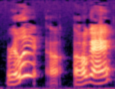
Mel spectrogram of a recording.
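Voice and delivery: a sudden high surprised "Really?" then a doubtful okay; skeptical really. Retold or imitated. Imitating Dan doubting Amenadiel's police plan, high and surprised. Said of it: "Dan's kinda like".

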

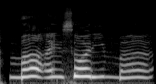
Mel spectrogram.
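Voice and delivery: high, loud hammed-up sorry; tearful apology recited. Fan reciting the daughter's apology to her mother, pleading. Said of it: "kayang-kaya ko itong, ano, i-recite".

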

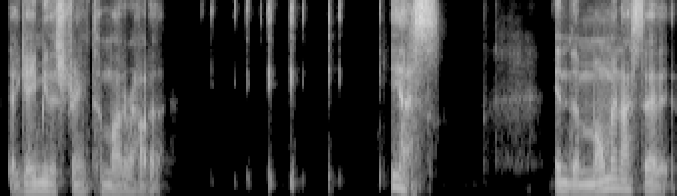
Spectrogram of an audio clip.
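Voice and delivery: ordinary talk

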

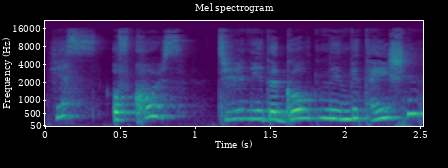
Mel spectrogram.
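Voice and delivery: imitated exasperated teacher, pitched well up; high, impatient sarcasm, half joking; mock irritated. Teacher to student stuck in shoulderstand, mock irritated. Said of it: "han ble litt sånn irritert".

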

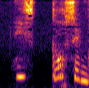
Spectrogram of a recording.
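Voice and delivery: high-pitched triumphant cry; excited cry. A narrator's reading. Monkey announcing the burglar's capture, excited cry. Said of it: "cried the monkey".

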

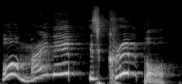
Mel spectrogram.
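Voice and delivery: very high, bright little bonsai creature; chipper little voice. Acted. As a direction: squeak it out like a tiny eager plant person. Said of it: "Crimple introduces himself".

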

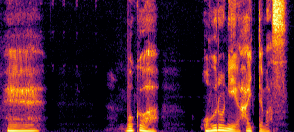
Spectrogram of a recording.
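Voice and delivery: put-on brighter childlike boy tone; young boy voice. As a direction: chat like a little boy. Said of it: "男の子".

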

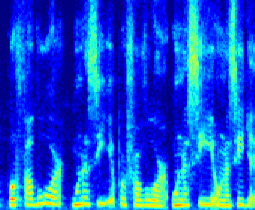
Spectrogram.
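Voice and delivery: imitating the man shouting for a seat; mock yelling beg. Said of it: "el man empezó a gritar".

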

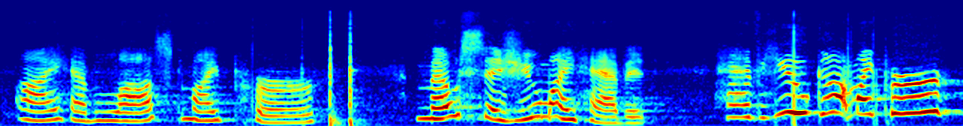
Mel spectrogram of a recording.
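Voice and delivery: high, drawn-out kitten voice; slow, high plea rising to a question; discouraged, tired kitten. A narrator's reading. Tired kitten asks the sheep, high, slow and pleading. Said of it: "A little discouraged, very tired".

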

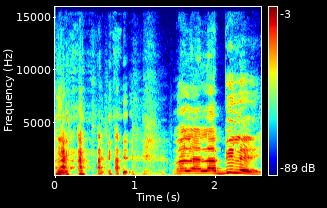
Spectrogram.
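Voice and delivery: high laughing mock name; laughing mock French.

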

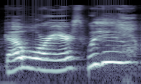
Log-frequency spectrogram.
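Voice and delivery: loud cheer rising to a high woohoo; team cheer. Real, not acted. Proud mom cheering her son's football team, excited.

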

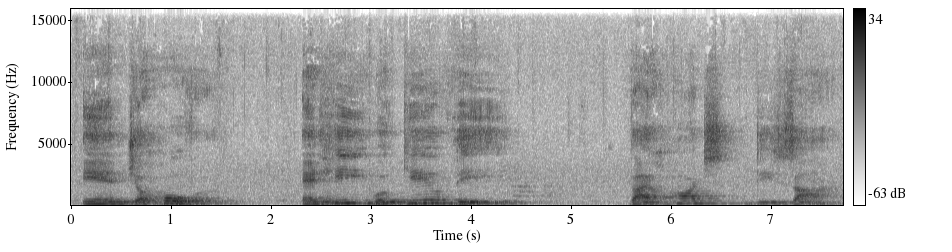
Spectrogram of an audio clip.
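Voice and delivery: very slow, deliberate scripture reading; weighty, drawn-out verse; scripture recitation. Real, not acted. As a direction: recite it phrase by phrase with long pauses.

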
